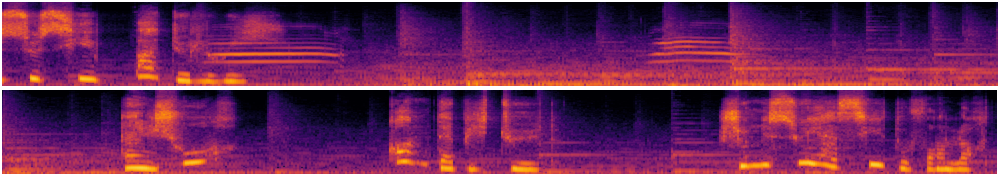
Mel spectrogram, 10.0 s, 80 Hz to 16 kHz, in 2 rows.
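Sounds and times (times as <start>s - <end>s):
speech: 0.0s - 1.5s, 5.6s - 6.2s, 7.0s - 7.8s, 8.6s - 9.9s
cat meowing: 0.9s - 1.8s, 3.2s - 4.0s, 4.6s - 5.0s.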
